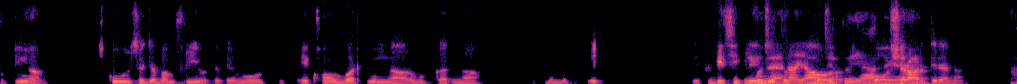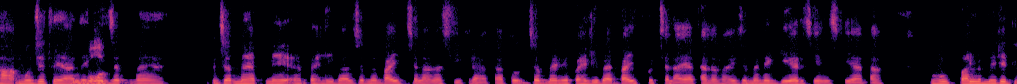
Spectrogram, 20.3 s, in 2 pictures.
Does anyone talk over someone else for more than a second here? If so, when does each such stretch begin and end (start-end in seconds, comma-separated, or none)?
7.5-9.2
